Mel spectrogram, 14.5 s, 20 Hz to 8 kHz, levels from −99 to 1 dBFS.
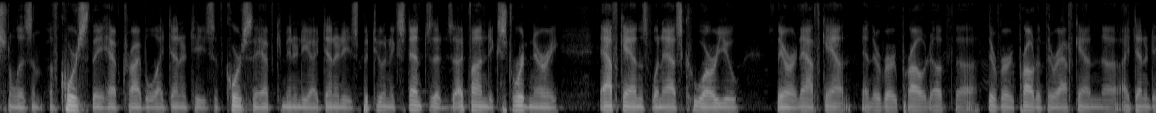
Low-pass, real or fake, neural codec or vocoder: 7.2 kHz; real; none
